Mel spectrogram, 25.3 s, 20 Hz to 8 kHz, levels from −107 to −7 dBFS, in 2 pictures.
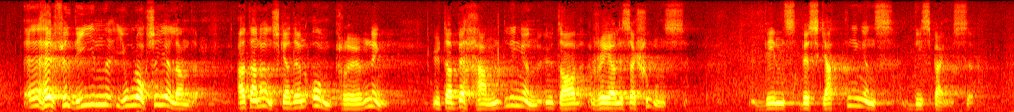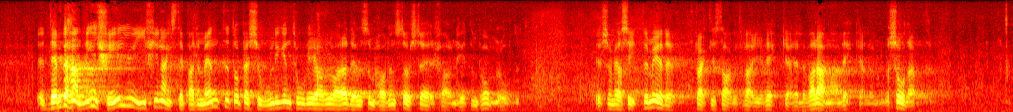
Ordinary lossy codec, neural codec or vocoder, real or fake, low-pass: none; none; real; none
